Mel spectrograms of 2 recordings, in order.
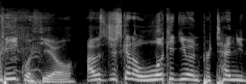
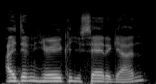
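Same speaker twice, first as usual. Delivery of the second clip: polite ask; 6 semitones lower, 5 dB quieter than usual. Shown as a demonstration. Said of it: "is it better to say".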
